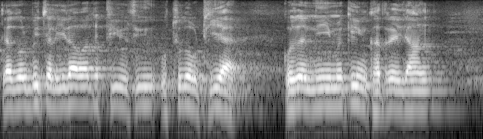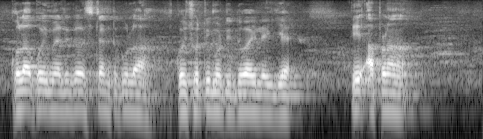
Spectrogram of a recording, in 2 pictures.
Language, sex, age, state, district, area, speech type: Dogri, male, 60+, Jammu and Kashmir, Samba, rural, spontaneous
